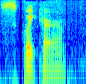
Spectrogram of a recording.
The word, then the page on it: Squeaker: squeak·er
